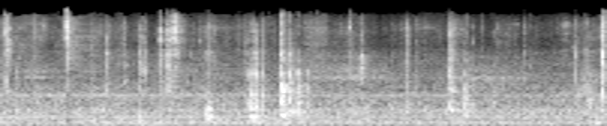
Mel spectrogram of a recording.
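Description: Small plastic parts of an SCX slot car being handled and pressed together by hand: a few sharp clicks and taps scattered through.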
